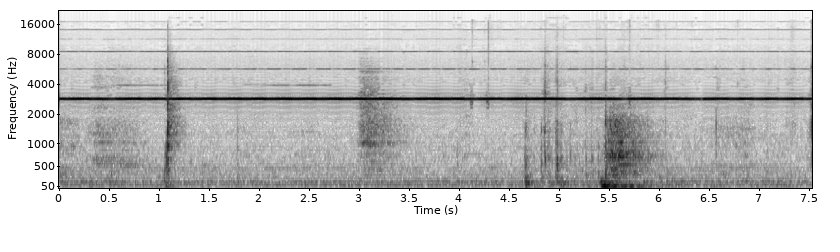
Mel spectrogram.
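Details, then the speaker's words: A steady high-pitched alarm over room noise from a 17-year-old girl's insulin pod after about 6 years of type 1 diabetes; a pod error alarm meaning insulin delivery stopped and the pod must be changed. "pod error insulant delivery stopped change pod now well guess I have to change my pod"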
